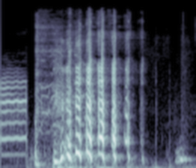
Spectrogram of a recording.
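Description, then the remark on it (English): A brief flat electronic tone cuts off into a quick, loud run of high, bouncing cat meows, used to block out a spoken swear word, trailing into a soft low murmur. “It's going to be blocked out by a cat.”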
